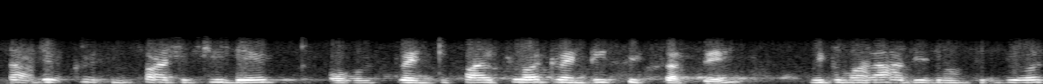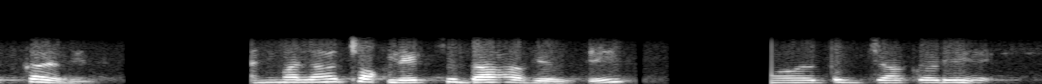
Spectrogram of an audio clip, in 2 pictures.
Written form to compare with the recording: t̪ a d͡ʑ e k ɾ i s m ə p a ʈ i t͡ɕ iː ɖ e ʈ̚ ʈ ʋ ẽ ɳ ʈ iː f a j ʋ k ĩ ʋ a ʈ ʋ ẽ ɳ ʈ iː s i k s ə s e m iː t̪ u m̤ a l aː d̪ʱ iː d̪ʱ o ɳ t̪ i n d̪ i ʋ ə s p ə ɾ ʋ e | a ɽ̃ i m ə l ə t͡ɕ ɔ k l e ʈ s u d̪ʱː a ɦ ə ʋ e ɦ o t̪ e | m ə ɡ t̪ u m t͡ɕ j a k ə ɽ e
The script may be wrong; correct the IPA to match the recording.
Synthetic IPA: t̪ a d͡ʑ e k ɾ i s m ə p a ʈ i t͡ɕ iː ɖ e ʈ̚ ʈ ʋ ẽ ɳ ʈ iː f a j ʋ k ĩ ʋ a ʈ ʋ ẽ ɳ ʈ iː s i k s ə s e m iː t̪ u m̤ a l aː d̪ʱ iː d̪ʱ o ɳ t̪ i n d̪ i ʋ ə s k ə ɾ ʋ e | a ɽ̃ i m ə l a t͡ɕ ɔ k l e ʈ s u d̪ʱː a ɦ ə ʋ e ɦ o t̪ e | m ə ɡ t̪ u m t͡ɕ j a k ə ɽ e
